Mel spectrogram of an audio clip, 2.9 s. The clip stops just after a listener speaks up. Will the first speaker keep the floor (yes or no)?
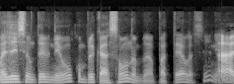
no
